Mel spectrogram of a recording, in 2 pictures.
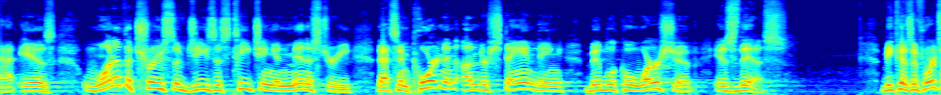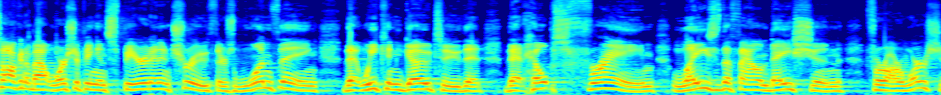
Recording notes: Sermon audio from Mission Church in Locust, NC.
